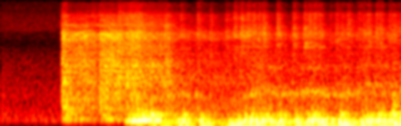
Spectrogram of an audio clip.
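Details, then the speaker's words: Golden Toaster car second start attempt after new spark plugs and leads; catches into uneven, surging idle with dips in loudness; rough running, suspected fueling issue, not confirmed. "Alright, so hopefully this is what it's going to fix. Because that sounds like it might be a fueling issue, and when you were letting onto the throttle..."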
